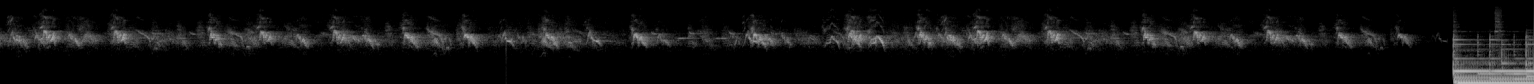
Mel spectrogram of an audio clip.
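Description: Birds chirping: many short, quick calls overlapping without pause. Loud music cuts in abruptly near the end.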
